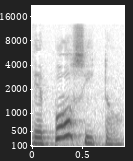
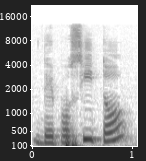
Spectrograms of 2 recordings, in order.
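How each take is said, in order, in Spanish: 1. La tonicidad está en la antepenúltima sílaba. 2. La tonicidad está en la penúltima sílaba. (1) "depósito es un sustantivo" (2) "deposito ya está en presente"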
